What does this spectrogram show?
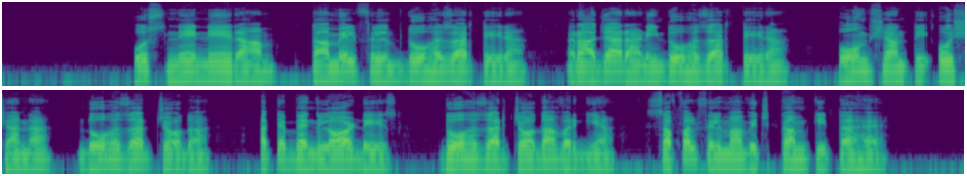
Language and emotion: Punjabi, neutral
